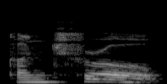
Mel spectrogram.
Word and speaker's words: control: 컨트롤이 아닙니다. control. 여기서 T랑 전에 말씀드렸다시피 T랑 R이랑 붙었을 때 발음은 T가 아니라 추에다 가깝습니다.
